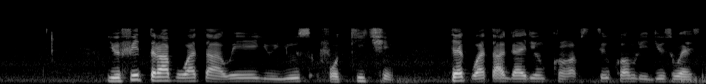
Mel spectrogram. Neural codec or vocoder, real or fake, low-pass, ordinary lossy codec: none; real; 5.4 kHz; none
